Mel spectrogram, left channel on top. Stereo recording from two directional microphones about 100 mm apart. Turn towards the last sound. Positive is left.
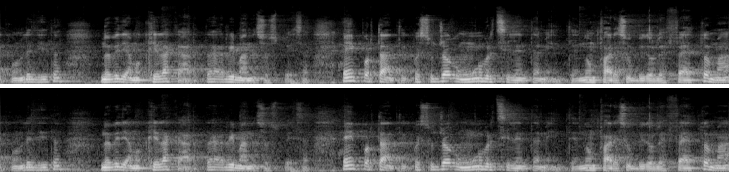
turn(degrees=25)  # may be behind; listen again after turning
